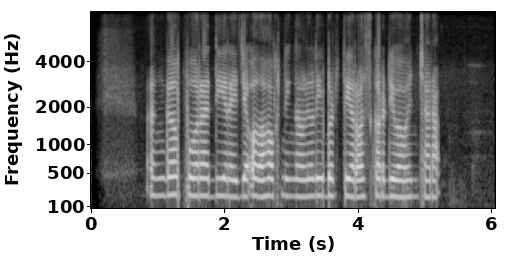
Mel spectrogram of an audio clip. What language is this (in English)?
Sundanese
